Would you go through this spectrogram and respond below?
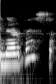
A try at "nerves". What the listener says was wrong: One syllable, yeah, nerves.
